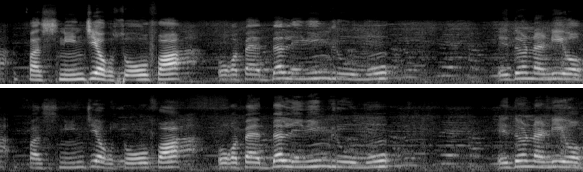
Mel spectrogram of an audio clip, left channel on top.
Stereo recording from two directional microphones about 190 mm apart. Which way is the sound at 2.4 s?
20° right (ahead or behind).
